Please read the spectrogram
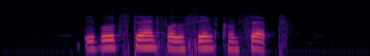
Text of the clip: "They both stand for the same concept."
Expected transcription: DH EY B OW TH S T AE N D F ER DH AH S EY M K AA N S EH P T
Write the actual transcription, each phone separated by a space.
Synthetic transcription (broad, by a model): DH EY B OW T S T AE N D F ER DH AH S EY M K AA N S EH P T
